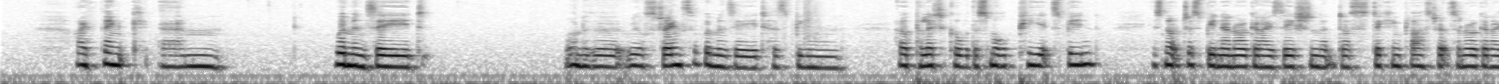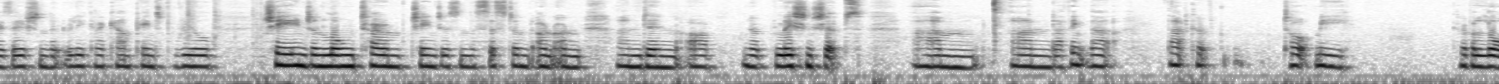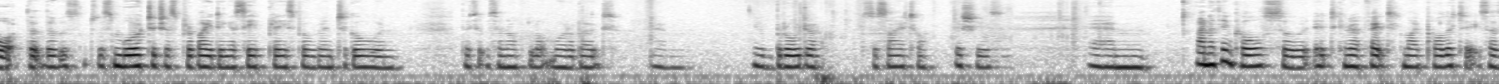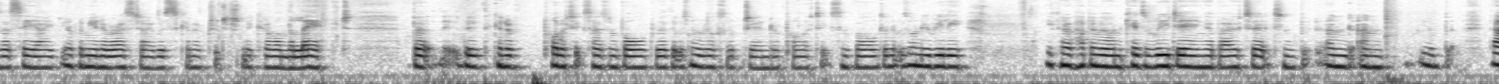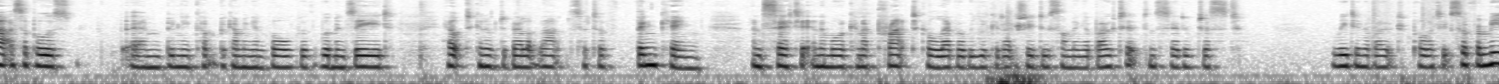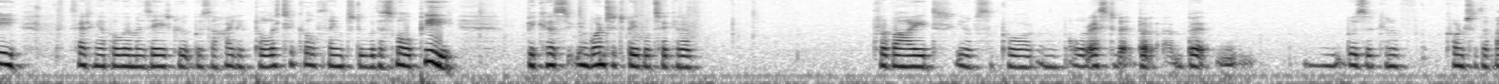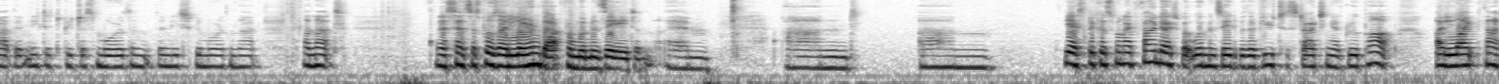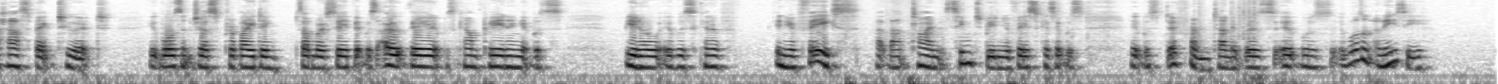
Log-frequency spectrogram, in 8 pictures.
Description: Speaking Out: Oral history clips
The Speaking Out project is gathering oral history interviews with women connected to the Women’s Aid movement, both past and present.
